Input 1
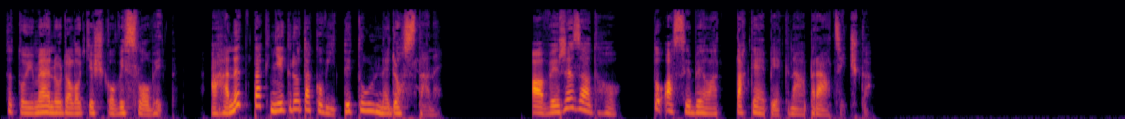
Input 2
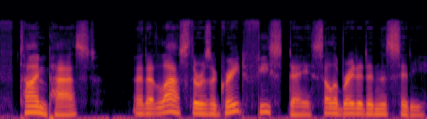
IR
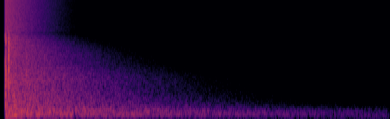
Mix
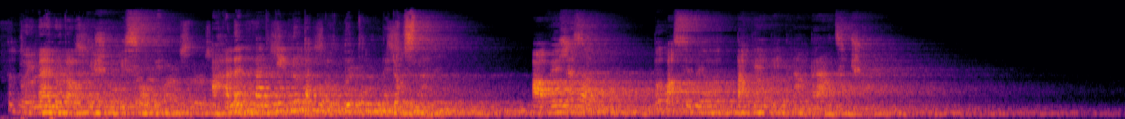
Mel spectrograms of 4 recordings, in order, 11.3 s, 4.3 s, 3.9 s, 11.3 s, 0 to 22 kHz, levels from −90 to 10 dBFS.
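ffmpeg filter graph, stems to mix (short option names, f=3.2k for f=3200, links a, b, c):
-filter_complex "[0:a]volume=-0.5dB,asplit=2[a][b];[b]volume=-7.5dB[c];[1:a]alimiter=level_in=1.5dB:limit=-24dB:level=0:latency=1,volume=-1.5dB,volume=1dB,asplit=3[d][e][f];[e]volume=-13.5dB[g];[f]apad=whole_len=496481[h];[a][h]sidechaingate=range=-33dB:threshold=-37dB:ratio=16:detection=peak[i];[2:a]atrim=start_sample=2205[j];[c][g]amix=inputs=2:normalize=0[k];[k][j]afir=irnorm=-1:irlink=0[l];[i][d][l]amix=inputs=3:normalize=0,flanger=delay=5.4:depth=6.1:regen=-47:speed=1.9:shape=sinusoidal"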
